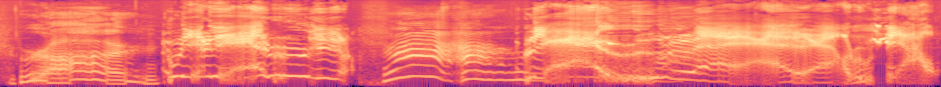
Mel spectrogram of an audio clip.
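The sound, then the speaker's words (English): Voices imitate the alien creature sounds from the movie Feeders, a run of wailing, moaning and warbling vocal cries with sliding pitch, some shrill and raspy, continuing loudly for several seconds with brief pauses. “We're going to quote the alien sounds.”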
